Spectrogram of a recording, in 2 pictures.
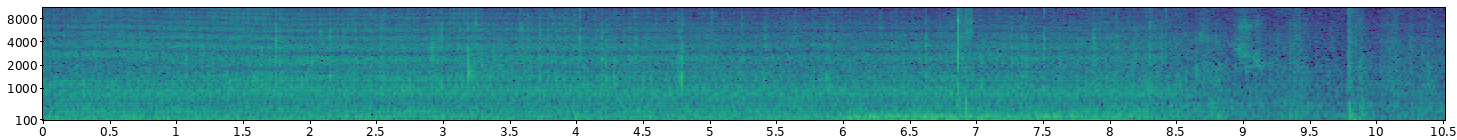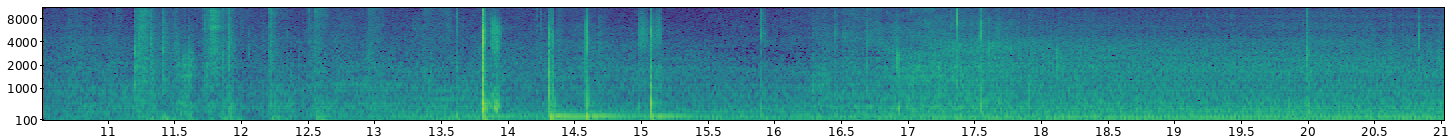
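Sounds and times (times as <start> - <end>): distant car engine hum: 0.0 - 9.8, 10.5 - 21.0.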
